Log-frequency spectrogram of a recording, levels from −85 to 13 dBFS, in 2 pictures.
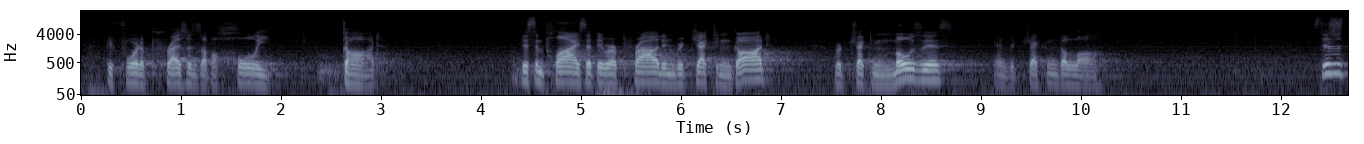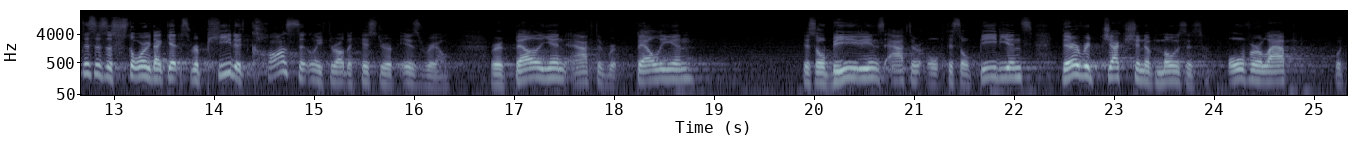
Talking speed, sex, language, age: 115 wpm, male, English, 30-49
